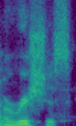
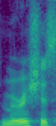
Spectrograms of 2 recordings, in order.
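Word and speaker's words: Mauritius: micius marous marous yeah macious it's like delicious that's what I need to remember it is it's like delicious macious is delicious yeah macious is delicious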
